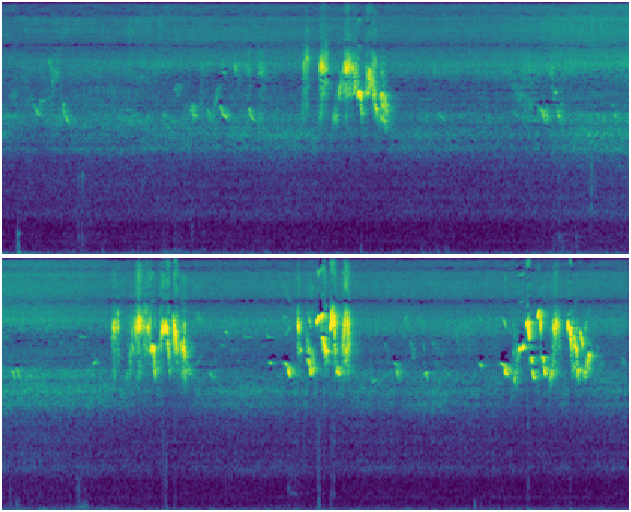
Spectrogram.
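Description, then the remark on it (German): A whinchat sings in short, scratchy phrases repeated every few seconds, crackly high notes over a faint steady background hiss, with no voices. “Und jetzt lasse ich mal das Braunkehlchen singen.”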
